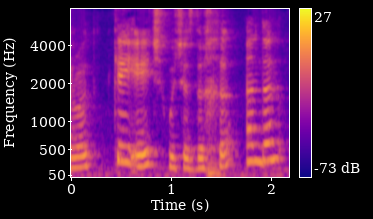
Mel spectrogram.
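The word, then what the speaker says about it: خ: So, if you know how to pronounce the kha, you're one step closer to pronouncing Arabic in the correct way.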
